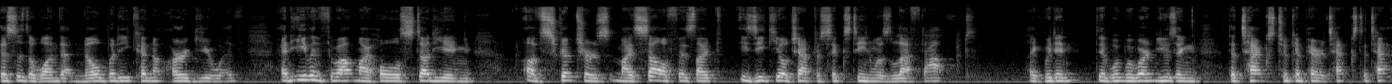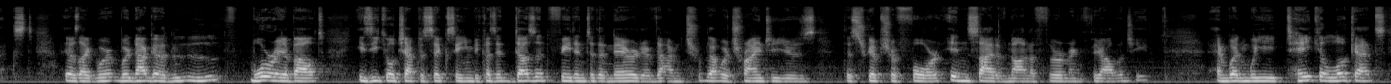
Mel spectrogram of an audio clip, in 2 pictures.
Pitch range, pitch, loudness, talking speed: 145-165 Hz, 155 Hz, -20 LUFS, 175 wpm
